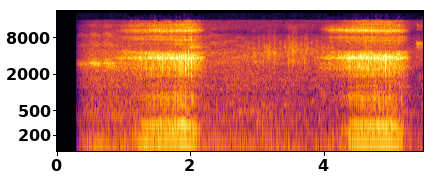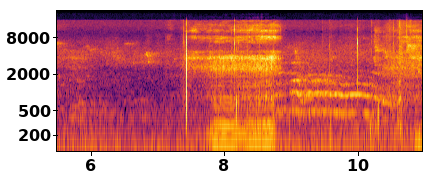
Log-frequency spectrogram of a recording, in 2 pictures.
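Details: Person snoring: loud rattling snores on each breath in, about three over ten seconds, with quieter breathing between and faint room noise.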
